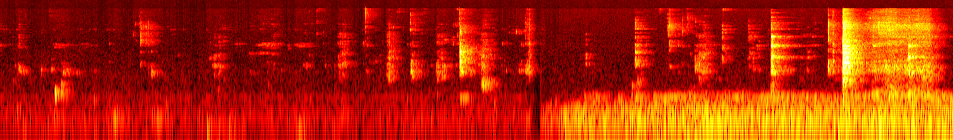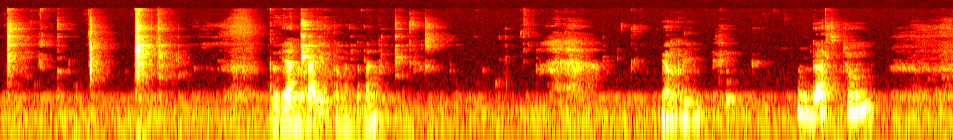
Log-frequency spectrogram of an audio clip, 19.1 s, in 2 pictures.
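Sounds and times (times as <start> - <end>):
mouth chewing wet smacks: 1.4 - 5.4
low steady hum: 5.3 - 19.0.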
